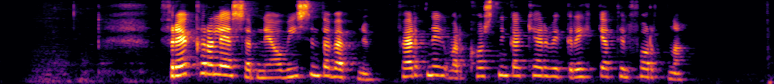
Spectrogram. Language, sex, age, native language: Icelandic, female, 40-49, Icelandic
